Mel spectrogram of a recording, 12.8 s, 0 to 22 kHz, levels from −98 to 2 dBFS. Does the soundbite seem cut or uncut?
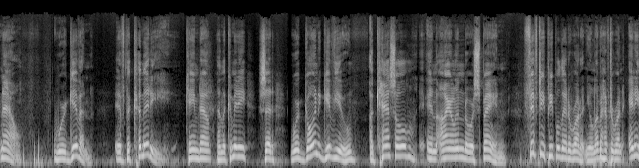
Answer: cut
